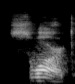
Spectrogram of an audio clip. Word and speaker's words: Szwarc: Oh, it's Jeannot, Jeannot, Swark, Szwarc. So he directed Jaws 2. So he Jeannot came in. Right. Swark.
